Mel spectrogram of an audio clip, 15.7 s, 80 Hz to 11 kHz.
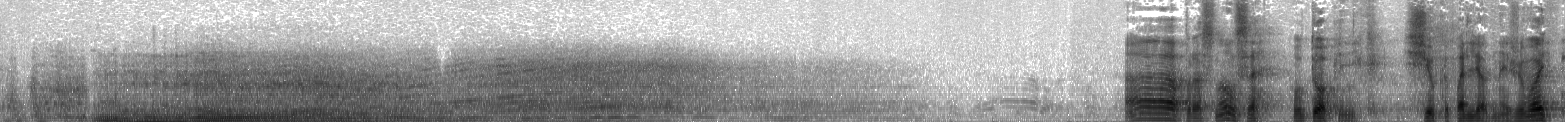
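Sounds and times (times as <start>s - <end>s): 
car engine revving and driving off: 0.7s - 9.2s
speech: 11.3s - 15.6s.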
